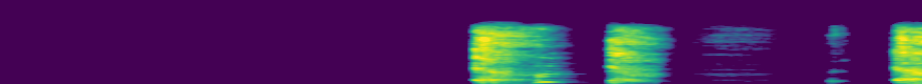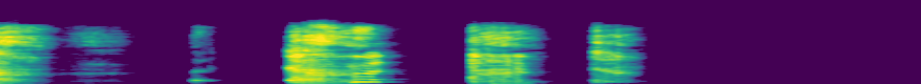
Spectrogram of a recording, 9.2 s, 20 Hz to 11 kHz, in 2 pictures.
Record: {"three_cough_length": "9.2 s", "three_cough_amplitude": 29703, "three_cough_signal_mean_std_ratio": 0.33, "survey_phase": "beta (2021-08-13 to 2022-03-07)", "age": "18-44", "gender": "Female", "wearing_mask": "No", "symptom_cough_any": true, "symptom_runny_or_blocked_nose": true, "symptom_shortness_of_breath": true, "symptom_sore_throat": true, "symptom_onset": "4 days", "smoker_status": "Current smoker (1 to 10 cigarettes per day)", "respiratory_condition_asthma": false, "respiratory_condition_other": false, "recruitment_source": "Test and Trace", "submission_delay": "1 day", "covid_test_result": "Negative", "covid_test_method": "RT-qPCR"}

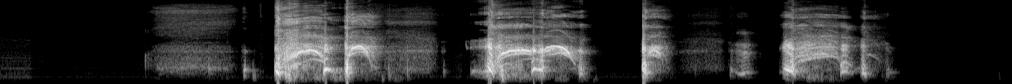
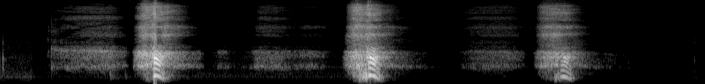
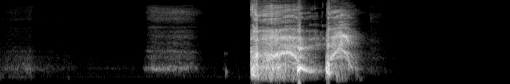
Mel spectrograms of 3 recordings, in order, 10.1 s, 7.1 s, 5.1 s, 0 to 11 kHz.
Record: {"three_cough_length": "10.1 s", "three_cough_amplitude": 26028, "three_cough_signal_mean_std_ratio": 0.43, "exhalation_length": "7.1 s", "exhalation_amplitude": 26028, "exhalation_signal_mean_std_ratio": 0.25, "cough_length": "5.1 s", "cough_amplitude": 26028, "cough_signal_mean_std_ratio": 0.33, "survey_phase": "alpha (2021-03-01 to 2021-08-12)", "age": "45-64", "gender": "Male", "wearing_mask": "No", "symptom_cough_any": true, "symptom_fatigue": true, "symptom_headache": true, "symptom_change_to_sense_of_smell_or_taste": true, "symptom_loss_of_taste": true, "symptom_onset": "2 days", "smoker_status": "Never smoked", "respiratory_condition_asthma": true, "respiratory_condition_other": false, "recruitment_source": "Test and Trace", "submission_delay": "2 days", "covid_test_result": "Positive", "covid_test_method": "RT-qPCR", "covid_ct_value": 19.5, "covid_ct_gene": "ORF1ab gene", "covid_ct_mean": 20.2, "covid_viral_load": "240000 copies/ml", "covid_viral_load_category": "Low viral load (10K-1M copies/ml)"}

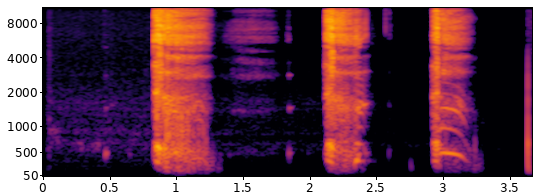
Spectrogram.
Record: {"three_cough_length": "3.7 s", "three_cough_amplitude": 30863, "three_cough_signal_mean_std_ratio": 0.34, "survey_phase": "beta (2021-08-13 to 2022-03-07)", "age": "45-64", "gender": "Female", "wearing_mask": "Yes", "symptom_cough_any": true, "symptom_runny_or_blocked_nose": true, "symptom_shortness_of_breath": true, "symptom_fatigue": true, "symptom_fever_high_temperature": true, "symptom_change_to_sense_of_smell_or_taste": true, "symptom_onset": "3 days", "smoker_status": "Never smoked", "respiratory_condition_asthma": false, "respiratory_condition_other": false, "recruitment_source": "Test and Trace", "submission_delay": "2 days", "covid_test_result": "Positive", "covid_test_method": "RT-qPCR"}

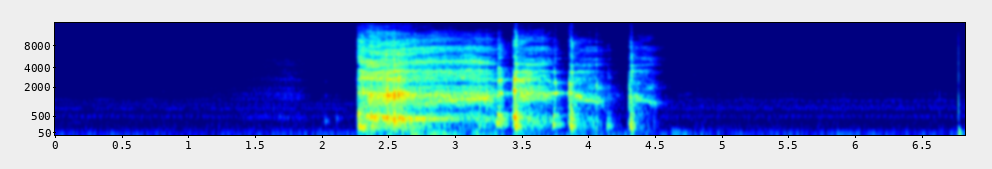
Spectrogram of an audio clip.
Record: {"cough_length": "6.8 s", "cough_amplitude": 17433, "cough_signal_mean_std_ratio": 0.34, "survey_phase": "alpha (2021-03-01 to 2021-08-12)", "age": "18-44", "gender": "Male", "wearing_mask": "No", "symptom_cough_any": true, "symptom_shortness_of_breath": true, "symptom_fatigue": true, "symptom_headache": true, "symptom_loss_of_taste": true, "symptom_onset": "6 days", "smoker_status": "Ex-smoker", "respiratory_condition_asthma": false, "respiratory_condition_other": true, "recruitment_source": "REACT", "submission_delay": "1 day", "covid_test_result": "Positive", "covid_test_method": "RT-qPCR", "covid_ct_value": 21.0, "covid_ct_gene": "N gene"}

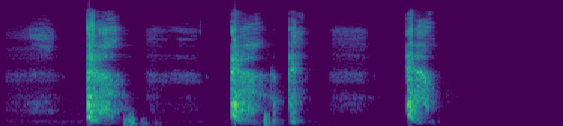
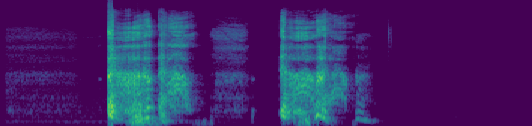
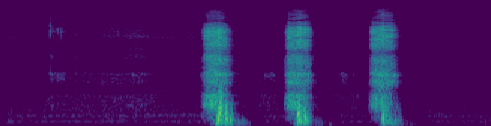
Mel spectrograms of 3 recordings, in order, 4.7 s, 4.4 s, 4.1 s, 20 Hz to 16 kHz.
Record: {"three_cough_length": "4.7 s", "three_cough_amplitude": 32767, "three_cough_signal_mean_std_ratio": 0.3, "cough_length": "4.4 s", "cough_amplitude": 32768, "cough_signal_mean_std_ratio": 0.37, "exhalation_length": "4.1 s", "exhalation_amplitude": 29938, "exhalation_signal_mean_std_ratio": 0.28, "survey_phase": "alpha (2021-03-01 to 2021-08-12)", "age": "45-64", "gender": "Female", "wearing_mask": "No", "symptom_cough_any": true, "symptom_fatigue": true, "symptom_change_to_sense_of_smell_or_taste": true, "symptom_loss_of_taste": true, "symptom_onset": "8 days", "smoker_status": "Ex-smoker", "respiratory_condition_asthma": false, "respiratory_condition_other": false, "recruitment_source": "Test and Trace", "submission_delay": "2 days", "covid_test_result": "Positive", "covid_test_method": "RT-qPCR", "covid_ct_value": 16.2, "covid_ct_gene": "ORF1ab gene", "covid_ct_mean": 16.5, "covid_viral_load": "3800000 copies/ml", "covid_viral_load_category": "High viral load (>1M copies/ml)"}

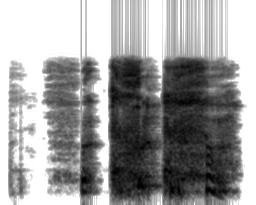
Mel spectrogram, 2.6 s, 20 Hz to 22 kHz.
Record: {"cough_length": "2.6 s", "cough_amplitude": 32146, "cough_signal_mean_std_ratio": 0.62, "survey_phase": "beta (2021-08-13 to 2022-03-07)", "age": "18-44", "gender": "Male", "wearing_mask": "No", "symptom_cough_any": true, "symptom_new_continuous_cough": true, "symptom_headache": true, "smoker_status": "Never smoked", "respiratory_condition_asthma": false, "respiratory_condition_other": false, "recruitment_source": "Test and Trace", "submission_delay": "2 days", "covid_test_result": "Negative", "covid_test_method": "RT-qPCR"}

